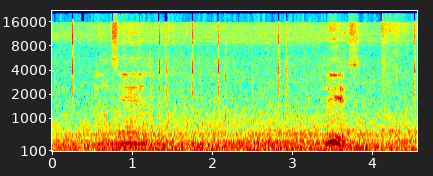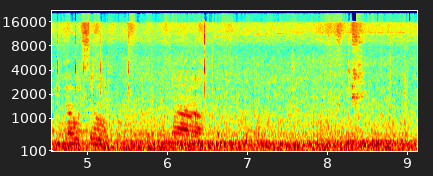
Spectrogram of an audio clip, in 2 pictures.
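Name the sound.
truck driving on the road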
